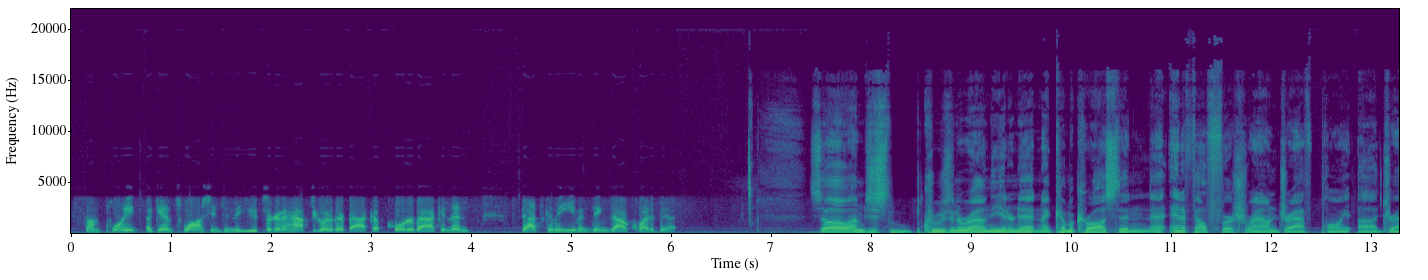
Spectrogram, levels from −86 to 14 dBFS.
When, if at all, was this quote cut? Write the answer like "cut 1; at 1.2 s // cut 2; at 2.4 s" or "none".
none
